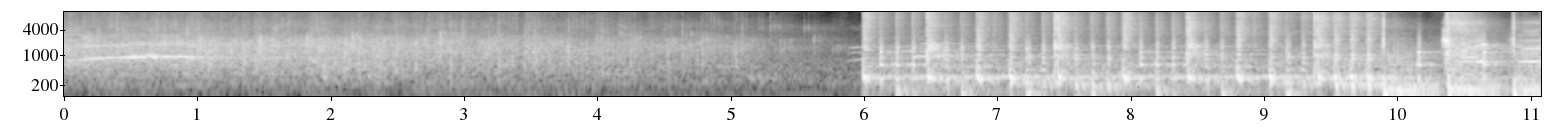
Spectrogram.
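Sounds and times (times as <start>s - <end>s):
audience applauding: 0.0s - 6.0s.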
